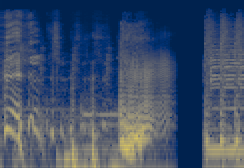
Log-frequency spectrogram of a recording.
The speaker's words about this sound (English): Just kidding. I used another fart.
